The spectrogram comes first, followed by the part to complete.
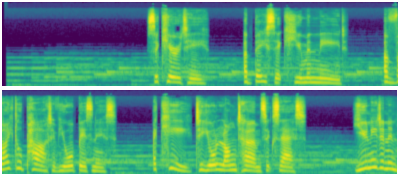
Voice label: VO Reel; SIEMENS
